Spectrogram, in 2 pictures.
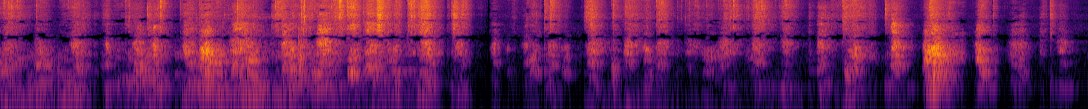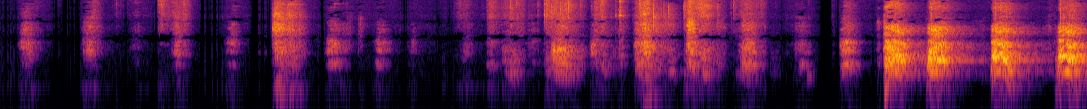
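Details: Airedale Terrier, a pet kept with a Lakeland Terrier, both nearly one year old: rapid breathy panting in quick uneven bursts, about two per second, with louder huffing puffs near the start and again toward the end.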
